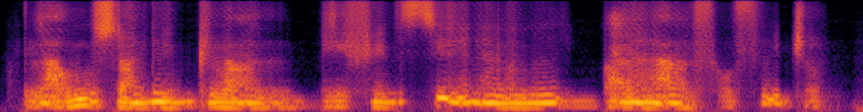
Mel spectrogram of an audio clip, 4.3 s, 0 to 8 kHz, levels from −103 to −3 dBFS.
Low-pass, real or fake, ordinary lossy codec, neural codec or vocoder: none; fake; none; codec, 16 kHz, 0.5 kbps, FreqCodec, smaller model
